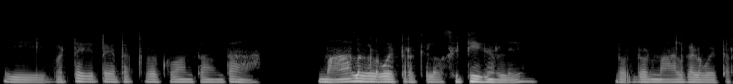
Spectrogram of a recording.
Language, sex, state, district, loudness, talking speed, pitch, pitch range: Kannada, male, Karnataka, Chamarajanagar, -29 LUFS, 120 wpm, 115 Hz, 110-125 Hz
